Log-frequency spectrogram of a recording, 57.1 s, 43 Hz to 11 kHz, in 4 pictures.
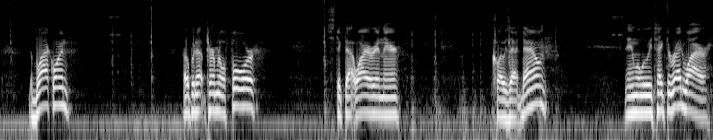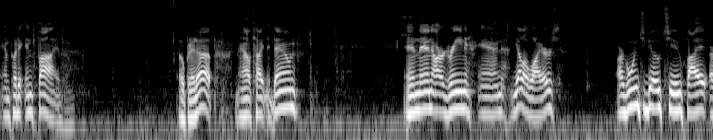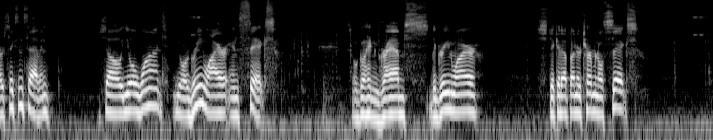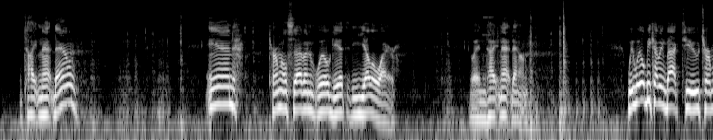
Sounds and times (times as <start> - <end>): Speech: 0.6 - 1.5, 3.6 - 5.2, 6.6 - 8.1, 9.9 - 11.1, 12.5 - 15.8, 17.8 - 20.3, 22.4 - 25.6, 26.6 - 29.6, 30.5 - 34.1, 35.5 - 38.2, 39.3 - 41.4, 43.2 - 44.4, 46.9 - 50.8, 52.2 - 53.5, 55.3 - 57.0.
